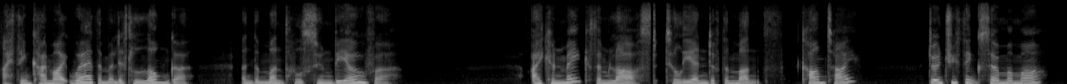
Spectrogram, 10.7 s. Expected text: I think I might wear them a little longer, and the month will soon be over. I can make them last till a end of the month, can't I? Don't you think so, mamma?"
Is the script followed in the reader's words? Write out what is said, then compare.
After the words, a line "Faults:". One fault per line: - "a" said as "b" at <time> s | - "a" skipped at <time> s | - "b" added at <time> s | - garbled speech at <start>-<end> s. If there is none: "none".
I think I might wear them a little longer, and the month will soon be over. I can make them last till the end of the month, can't I? Don't you think so, mamma?"
Faults:
- "a" said as "the" at 6.8 s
